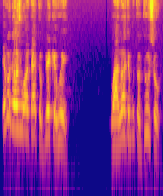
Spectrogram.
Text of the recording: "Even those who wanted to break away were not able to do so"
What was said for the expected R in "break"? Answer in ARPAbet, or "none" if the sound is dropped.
none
